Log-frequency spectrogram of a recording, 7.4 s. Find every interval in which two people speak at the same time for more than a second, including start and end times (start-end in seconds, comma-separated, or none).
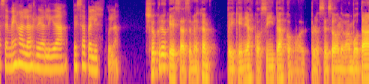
none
